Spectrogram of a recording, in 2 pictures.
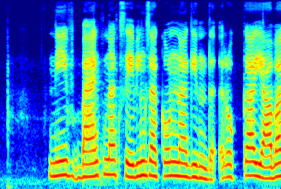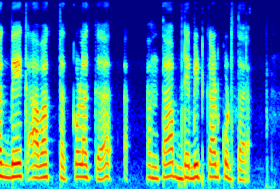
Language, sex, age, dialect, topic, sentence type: Kannada, female, 25-30, Northeastern, banking, statement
